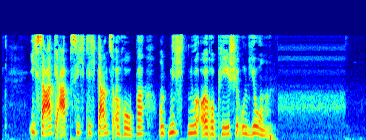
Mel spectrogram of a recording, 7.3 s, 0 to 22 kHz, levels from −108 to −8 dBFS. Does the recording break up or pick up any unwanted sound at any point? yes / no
no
